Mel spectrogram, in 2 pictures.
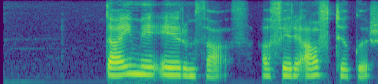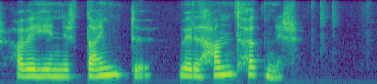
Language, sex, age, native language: Icelandic, female, 20-29, Icelandic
